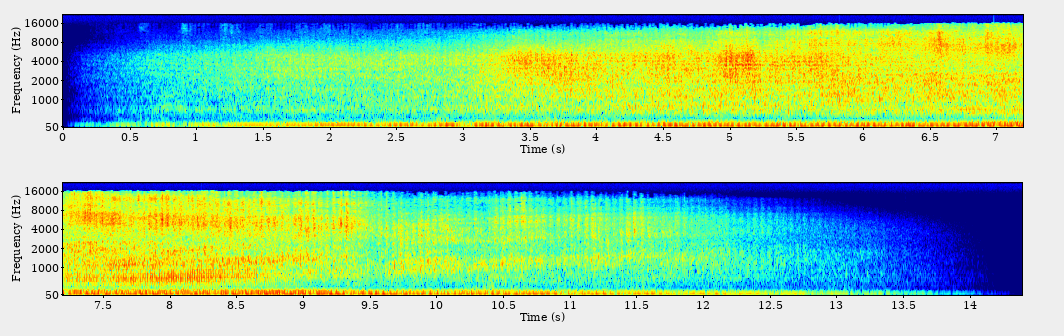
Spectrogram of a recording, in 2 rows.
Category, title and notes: Sound effects > Vehicles
AEROMil-CU Wild Cargo Plane By Nicholas Judy TDC
A wild cargo plane passing by. Recorded at the Military Aviation Museum in Virginia Beach in Summer 2021.
fly-by, military, pass-by, Phone-recording, plane, wild-cargo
